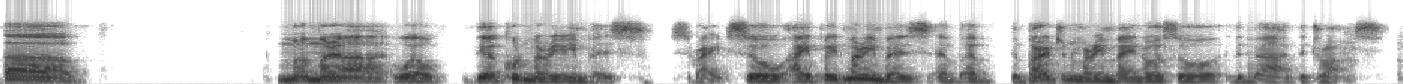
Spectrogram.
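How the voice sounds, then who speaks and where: A man from Zimbabwe, a scientist and guest, telling his life story in casual interview talk, pausing often with fillers and restarts. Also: mid-range voice, lo-fi sound. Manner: halting, many "uh" fillers and restarts.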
